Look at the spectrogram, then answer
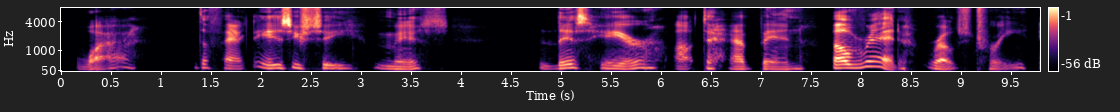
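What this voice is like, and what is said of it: Speaks in a very low voice. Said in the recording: “in a very low voice”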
